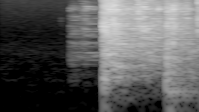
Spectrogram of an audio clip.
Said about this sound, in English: Nick, somebody smashed the window.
